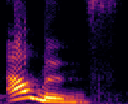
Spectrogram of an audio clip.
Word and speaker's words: almond: like to eat five almonds that's incorrect the correct pronunciation is almond okay almond ok so the L is silent another word that I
